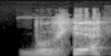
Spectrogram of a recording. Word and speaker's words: Buha: Booyah, I think that's how you say his name. But anyways, is Booyah. Booyah, yeah.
